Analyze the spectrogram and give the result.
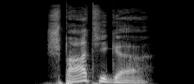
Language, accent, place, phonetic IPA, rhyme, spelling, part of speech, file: German, Germany, Berlin, [ˈʃpaːtɪɡɐ], -aːtɪɡɐ, spatiger, adjective, De-spatiger.ogg
- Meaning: inflection of spatig: 1. strong/mixed nominative masculine singular 2. strong genitive/dative feminine singular 3. strong genitive plural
